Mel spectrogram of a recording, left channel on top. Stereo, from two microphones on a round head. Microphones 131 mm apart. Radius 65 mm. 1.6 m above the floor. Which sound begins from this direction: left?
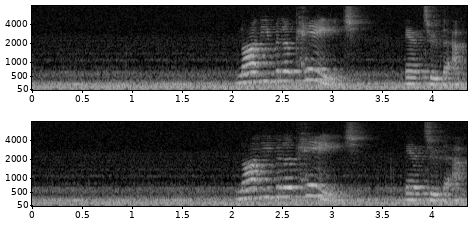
A woman speaking, at 2.0 s.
